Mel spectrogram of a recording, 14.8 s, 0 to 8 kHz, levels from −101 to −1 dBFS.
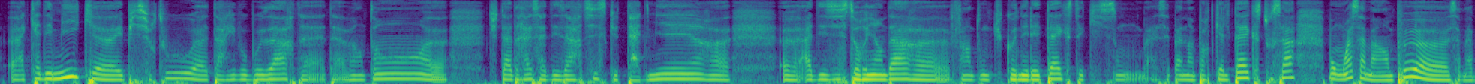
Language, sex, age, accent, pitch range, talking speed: French, female, 20-39, French, 160-185 Hz, 230 wpm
